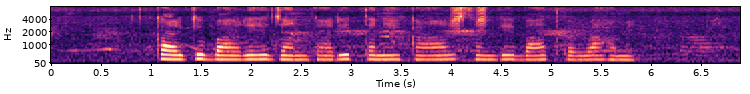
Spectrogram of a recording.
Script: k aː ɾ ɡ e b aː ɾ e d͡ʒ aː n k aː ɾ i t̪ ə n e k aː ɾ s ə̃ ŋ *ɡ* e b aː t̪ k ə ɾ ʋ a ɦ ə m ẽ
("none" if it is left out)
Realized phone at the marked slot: ɡ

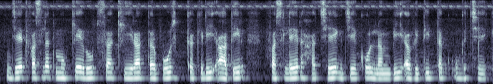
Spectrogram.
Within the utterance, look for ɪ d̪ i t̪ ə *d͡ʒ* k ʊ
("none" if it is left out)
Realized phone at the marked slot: none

